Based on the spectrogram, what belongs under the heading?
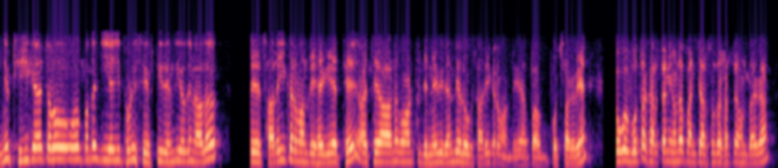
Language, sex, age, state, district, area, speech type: Punjabi, male, 45-60, Punjab, Sangrur, urban, conversation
